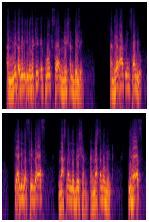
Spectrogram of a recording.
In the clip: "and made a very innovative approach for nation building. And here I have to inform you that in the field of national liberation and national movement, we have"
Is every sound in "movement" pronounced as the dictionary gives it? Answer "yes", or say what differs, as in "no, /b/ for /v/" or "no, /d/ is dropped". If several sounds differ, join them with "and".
no, /v/ is dropped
